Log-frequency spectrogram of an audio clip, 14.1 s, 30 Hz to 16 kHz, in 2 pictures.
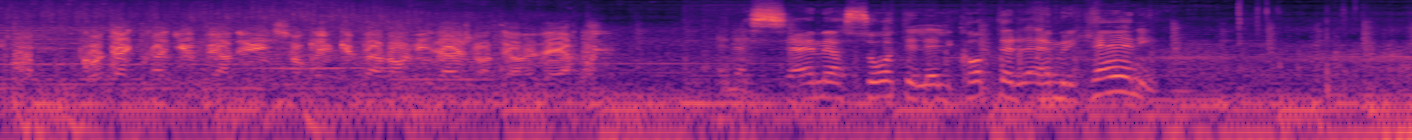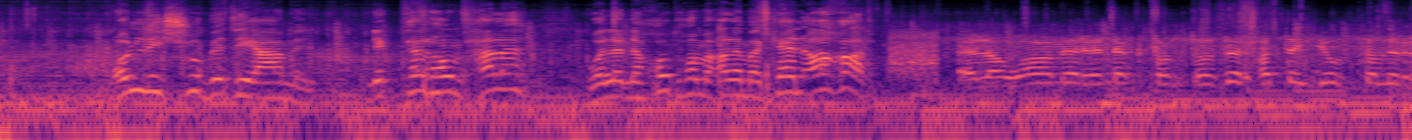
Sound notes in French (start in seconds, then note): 4.3 Parlant arabe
